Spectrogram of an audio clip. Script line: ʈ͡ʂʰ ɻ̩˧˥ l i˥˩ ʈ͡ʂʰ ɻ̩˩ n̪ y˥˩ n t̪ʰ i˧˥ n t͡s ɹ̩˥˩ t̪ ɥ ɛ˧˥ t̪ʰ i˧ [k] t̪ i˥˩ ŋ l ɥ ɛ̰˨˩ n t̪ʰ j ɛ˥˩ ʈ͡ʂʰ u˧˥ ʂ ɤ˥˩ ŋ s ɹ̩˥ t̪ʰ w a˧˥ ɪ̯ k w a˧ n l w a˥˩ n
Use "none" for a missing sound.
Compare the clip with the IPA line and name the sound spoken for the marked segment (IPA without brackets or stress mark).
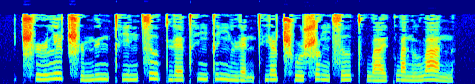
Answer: ŋ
